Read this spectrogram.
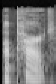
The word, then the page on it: apart: American English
